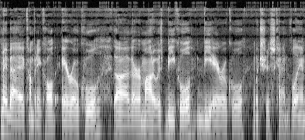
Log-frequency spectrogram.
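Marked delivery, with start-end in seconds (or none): none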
